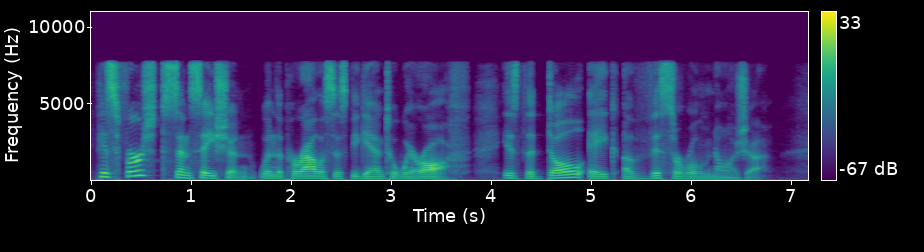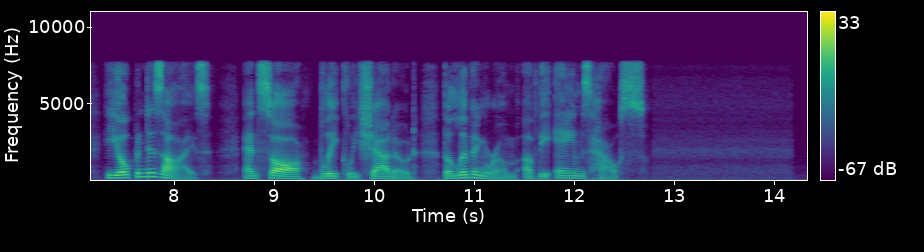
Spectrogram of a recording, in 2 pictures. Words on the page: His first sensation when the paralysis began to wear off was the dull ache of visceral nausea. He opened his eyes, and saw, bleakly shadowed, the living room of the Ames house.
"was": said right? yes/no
no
